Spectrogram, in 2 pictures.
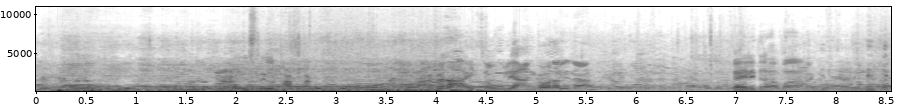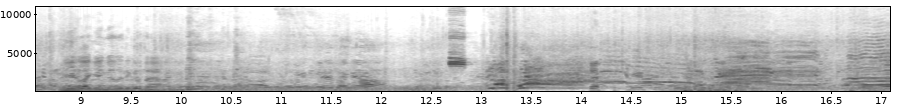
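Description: A crowd of men shouts and chatters loudly outdoors.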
